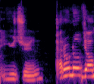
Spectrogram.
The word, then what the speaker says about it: Yujun: But the Jun is a really hard sound in English, so I would suggest just saying Mount Yujun.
